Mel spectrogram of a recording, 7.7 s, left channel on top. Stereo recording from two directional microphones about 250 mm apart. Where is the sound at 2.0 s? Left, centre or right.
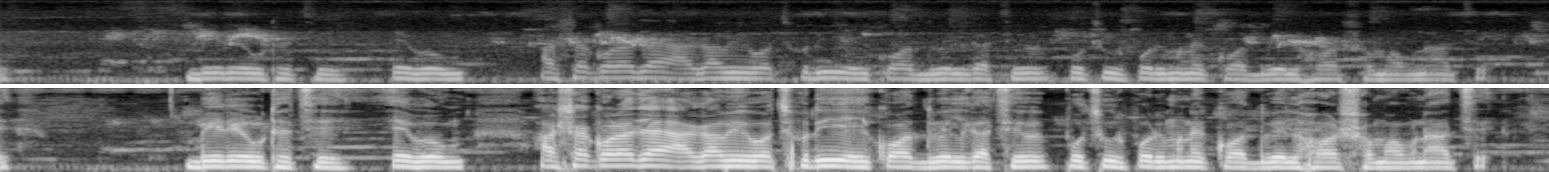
Right.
